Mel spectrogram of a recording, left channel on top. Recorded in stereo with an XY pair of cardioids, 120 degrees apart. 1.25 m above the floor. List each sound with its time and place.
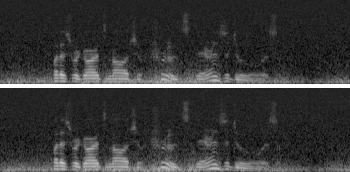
0.5 s a man speaking: 5° right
